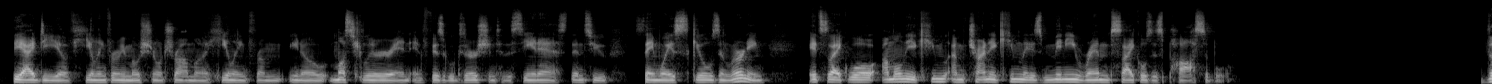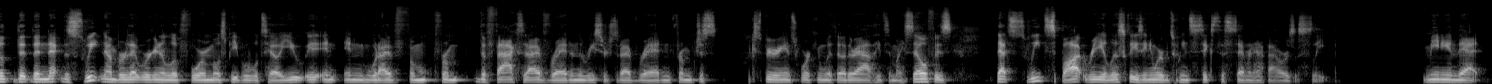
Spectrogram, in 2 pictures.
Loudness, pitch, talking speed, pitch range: -25 LUFS, 100 Hz, 215 wpm, 95-110 Hz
